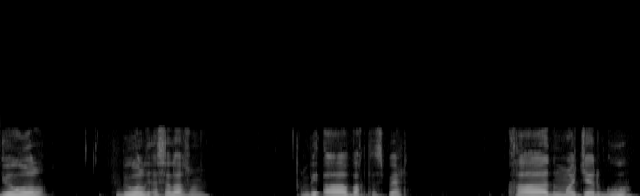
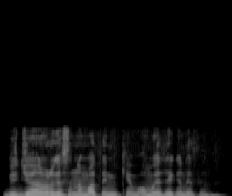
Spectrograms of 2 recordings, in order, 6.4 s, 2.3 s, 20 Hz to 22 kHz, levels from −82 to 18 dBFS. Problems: background sounds at intervals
